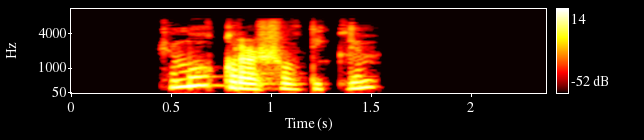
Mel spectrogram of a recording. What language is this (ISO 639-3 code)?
bak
